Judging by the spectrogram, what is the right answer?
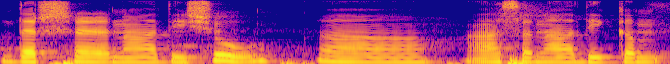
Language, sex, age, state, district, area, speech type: Sanskrit, female, 45-60, Tamil Nadu, Chennai, urban, spontaneous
